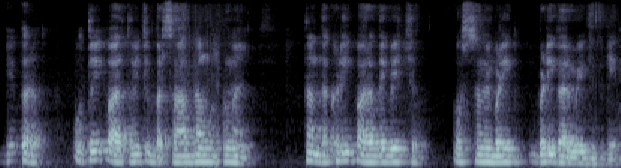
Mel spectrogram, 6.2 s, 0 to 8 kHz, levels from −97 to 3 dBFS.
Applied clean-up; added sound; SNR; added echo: neural mask model DeepFilterNet 3.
